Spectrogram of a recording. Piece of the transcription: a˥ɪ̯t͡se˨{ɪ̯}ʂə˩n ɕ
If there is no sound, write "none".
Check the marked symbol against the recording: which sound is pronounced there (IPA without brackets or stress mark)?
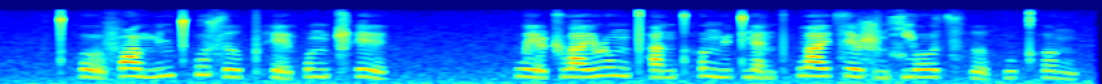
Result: ɪ̯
